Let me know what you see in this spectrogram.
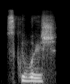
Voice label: "squish", Indian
